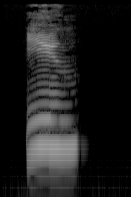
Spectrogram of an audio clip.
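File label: "ing", Mandarin Chinese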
